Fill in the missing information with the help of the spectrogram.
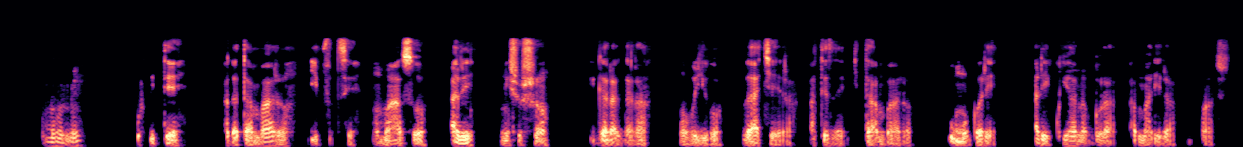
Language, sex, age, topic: Kinyarwanda, male, 25-35, health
